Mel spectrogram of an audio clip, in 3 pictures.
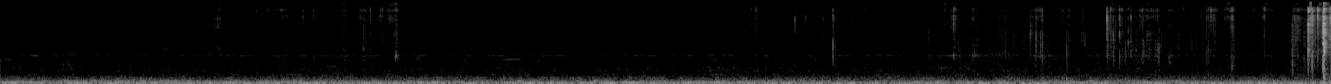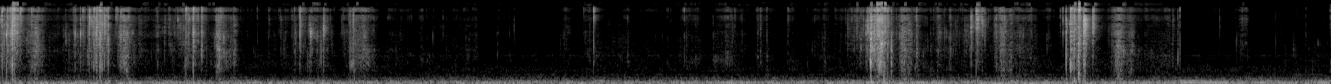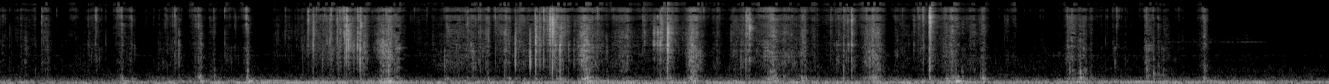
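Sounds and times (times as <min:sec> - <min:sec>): low steady hum: 0:00.0 - 0:39.9
slime crackling and popping: 0:07.5 - 0:38.8.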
